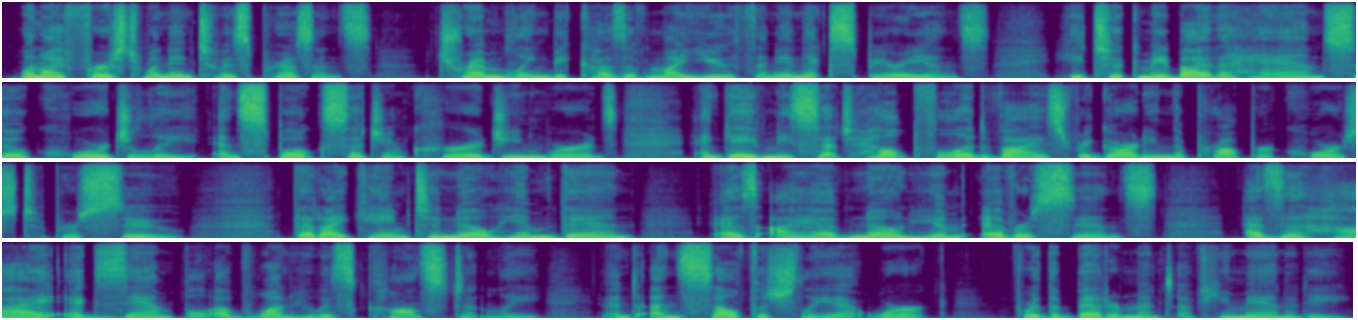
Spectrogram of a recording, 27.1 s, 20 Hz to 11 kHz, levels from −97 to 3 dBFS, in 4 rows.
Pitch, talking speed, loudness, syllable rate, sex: 165 Hz, 155 wpm, -23 LUFS, 4.6 syllables/s, female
